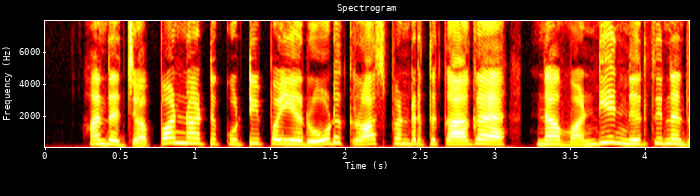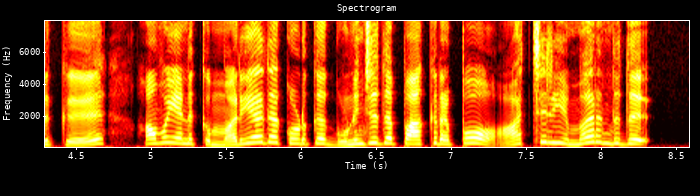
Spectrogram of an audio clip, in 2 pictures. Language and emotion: Tamil, surprised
